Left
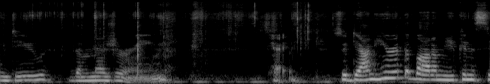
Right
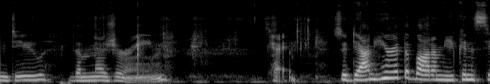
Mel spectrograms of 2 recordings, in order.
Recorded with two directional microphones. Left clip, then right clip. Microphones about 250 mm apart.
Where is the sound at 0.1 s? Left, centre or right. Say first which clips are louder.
Right 6 dB; right.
